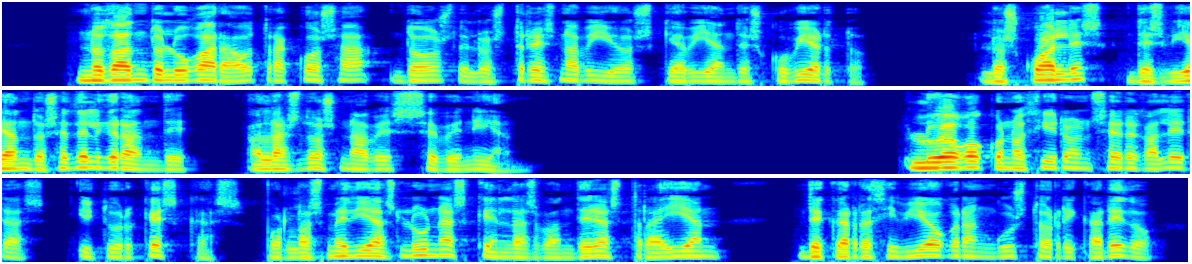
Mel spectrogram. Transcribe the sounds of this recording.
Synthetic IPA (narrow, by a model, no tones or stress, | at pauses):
no̞ðand̪o̞luɣ̞aɾao̞t̪ɾako̞saðo̞zðe̞lo̞st̪ɾe̞znaβ̞io̞skeaβ̞iand̪e̞skuβje̞ɾt̪o̞ | lo̞skwale̞zd̪e̞zβiand̪o̞se̞ðe̞lɣɾand̪e̞ | alazðo̞znaβ̞e̞sːe̞βe̞nian | lwe̞ɣ̞o̞ko̞noθje̞ɾo̞nse̞ɾɣale̞ɾas | it̪uɾke̞skaspo̞ɾlazme̞ðjazlunaske̞ːnlazβand̪e̞ɾast̪ɾaian | d̪e̞ke̞re̞θiβjo̞ɣ̞ɾaŋɡust̪o̞rikaɾe̞ðo̞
